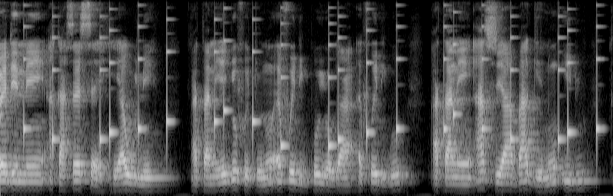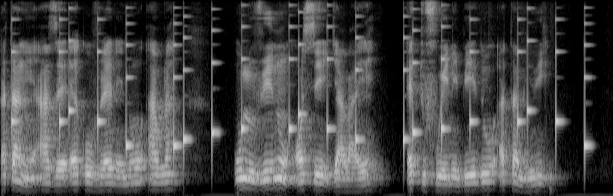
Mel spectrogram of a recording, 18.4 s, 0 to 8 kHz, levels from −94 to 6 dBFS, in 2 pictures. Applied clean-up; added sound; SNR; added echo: none; Ringtone; 2 dB; none.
